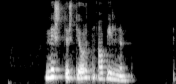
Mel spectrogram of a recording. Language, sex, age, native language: Icelandic, female, 50-59, Icelandic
